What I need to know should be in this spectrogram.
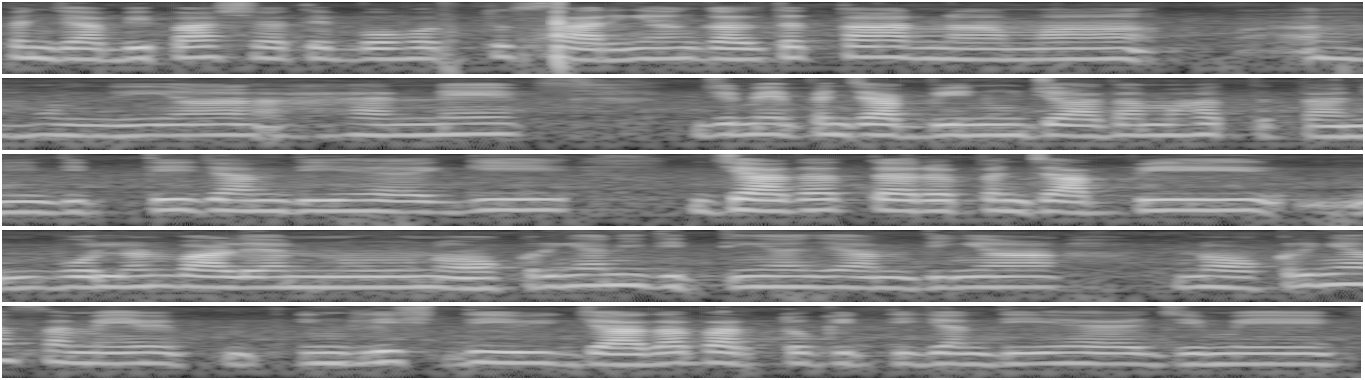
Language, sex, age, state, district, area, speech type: Punjabi, female, 30-45, Punjab, Mansa, rural, spontaneous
